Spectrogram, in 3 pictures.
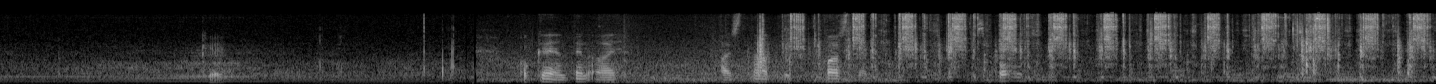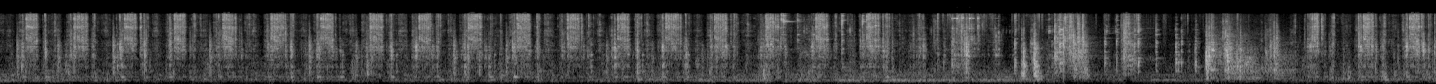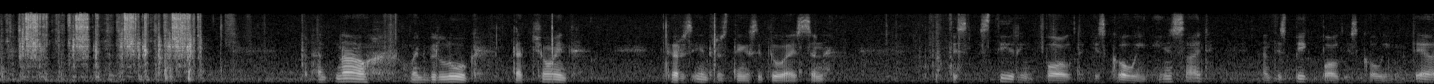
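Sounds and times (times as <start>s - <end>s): ratchet wrench clicking: 7.6s - 26.6s, 27.3s - 30.8s.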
